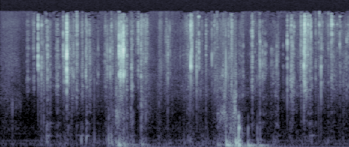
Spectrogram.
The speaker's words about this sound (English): I'm gonna take off my name badge.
